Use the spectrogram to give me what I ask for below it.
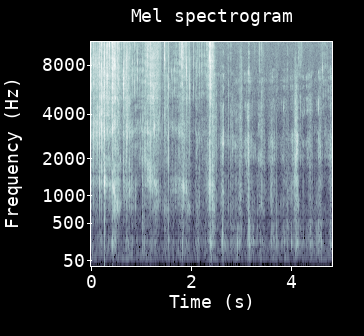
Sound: crunchy

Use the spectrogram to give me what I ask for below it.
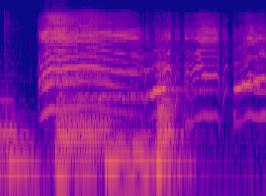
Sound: wailing

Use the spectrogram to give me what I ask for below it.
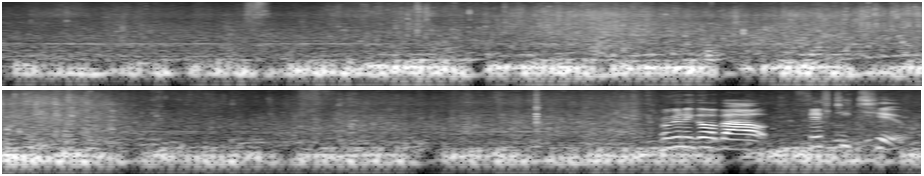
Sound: water lapping

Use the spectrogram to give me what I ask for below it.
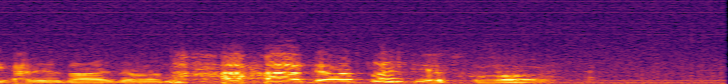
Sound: laughing

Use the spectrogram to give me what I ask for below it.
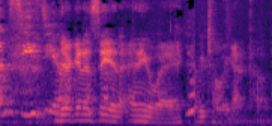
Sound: chuckles

